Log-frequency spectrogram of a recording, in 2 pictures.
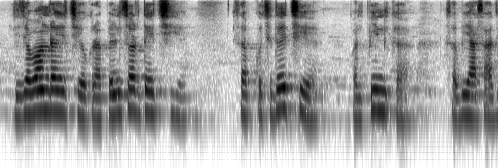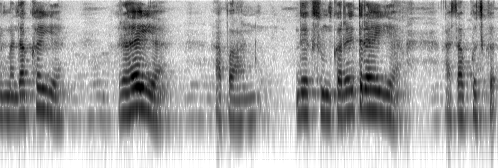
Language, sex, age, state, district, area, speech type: Maithili, male, 60+, Bihar, Saharsa, rural, spontaneous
